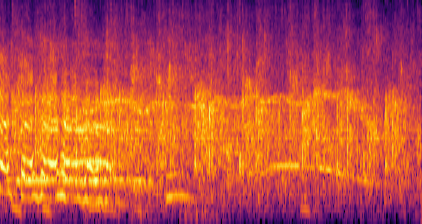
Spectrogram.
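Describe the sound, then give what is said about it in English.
Steady, loud audience applause for an award-winning documentary filmmaker, dense clapping holding throughout with a voice heard over it near the start. “how about a hand? She won an award.”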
